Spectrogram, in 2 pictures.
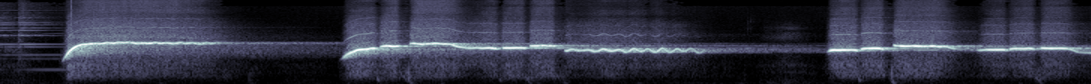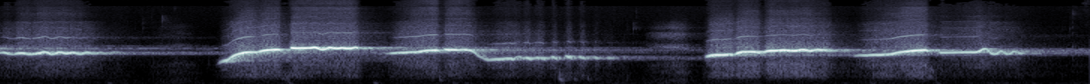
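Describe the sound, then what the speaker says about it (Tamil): A person whistles a melody from a Tamil film song. Five clear, sliding whistled phrases are separated by short pauses. The whistling is close and loud, with no talking. "நான் அடிக்கடி ஃபீல் பண்ணி விசில் பண்ணுற ஒரு போர்ஷன் இருக்குது"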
